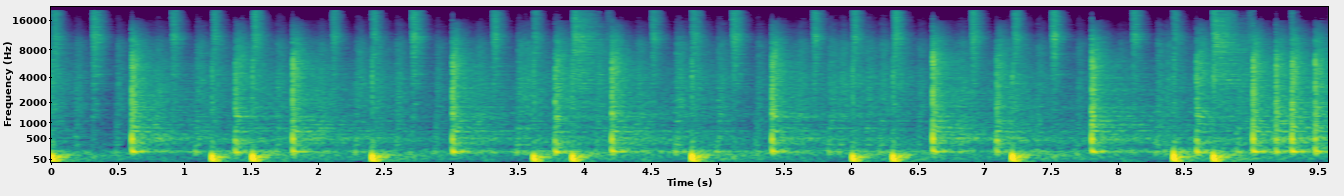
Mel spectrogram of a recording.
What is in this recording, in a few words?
With Dynamic Drum Reverb EQ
